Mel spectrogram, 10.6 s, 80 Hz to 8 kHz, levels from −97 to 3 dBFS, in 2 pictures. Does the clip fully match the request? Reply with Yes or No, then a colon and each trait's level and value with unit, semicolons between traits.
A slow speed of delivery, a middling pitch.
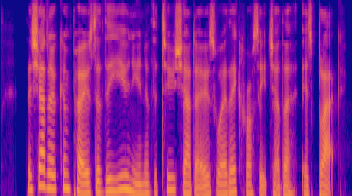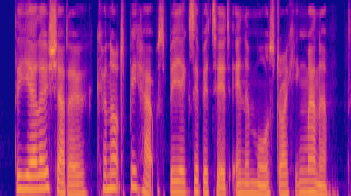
No: average, 170 wpm; medium, 155 Hz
